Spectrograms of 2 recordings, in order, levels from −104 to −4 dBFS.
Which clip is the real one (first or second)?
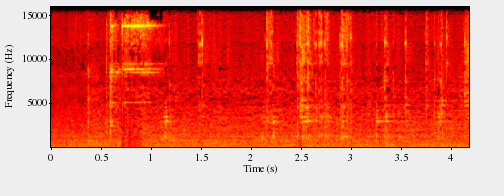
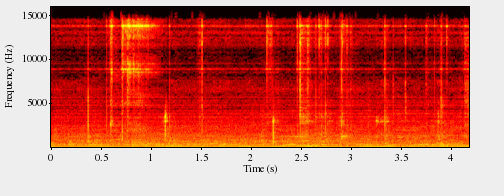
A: first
